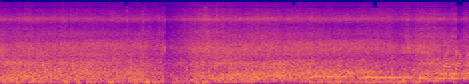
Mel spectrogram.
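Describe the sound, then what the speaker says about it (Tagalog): Strong ocean waves and surf near fishing boats launching at sea, a loud continuous wash of water mixed with wind buffeting the microphone and a faint engine tone toward the end. "Malakas yung alon."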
